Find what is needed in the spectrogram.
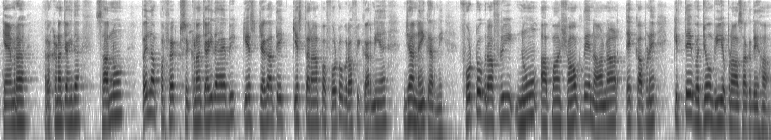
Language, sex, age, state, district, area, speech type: Punjabi, male, 30-45, Punjab, Fatehgarh Sahib, rural, spontaneous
